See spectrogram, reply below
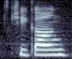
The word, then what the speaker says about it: Qigong: Qigong, there you go.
